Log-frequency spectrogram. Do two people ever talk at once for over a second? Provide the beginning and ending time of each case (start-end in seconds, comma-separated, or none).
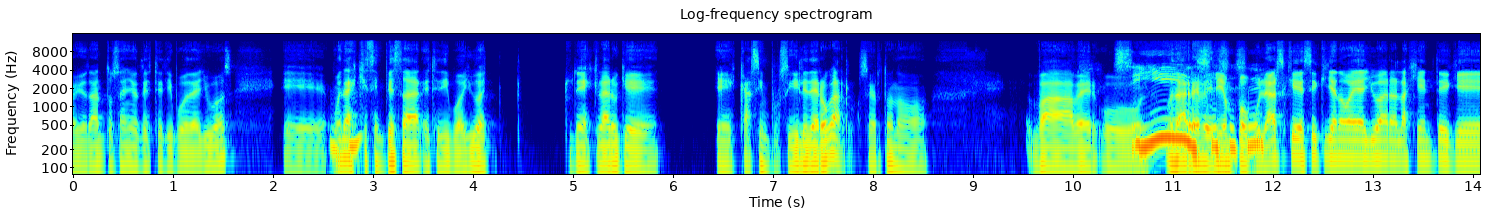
10.4-12.0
